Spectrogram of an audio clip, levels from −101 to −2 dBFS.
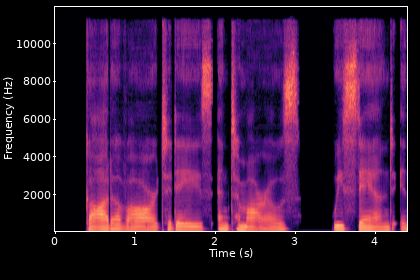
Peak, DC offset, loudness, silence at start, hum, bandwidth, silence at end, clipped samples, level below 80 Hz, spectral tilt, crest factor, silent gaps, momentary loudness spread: -12 dBFS; under 0.1%; -27 LUFS; 0.4 s; none; 12 kHz; 0 s; under 0.1%; -62 dBFS; -4.5 dB/octave; 16 dB; none; 6 LU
